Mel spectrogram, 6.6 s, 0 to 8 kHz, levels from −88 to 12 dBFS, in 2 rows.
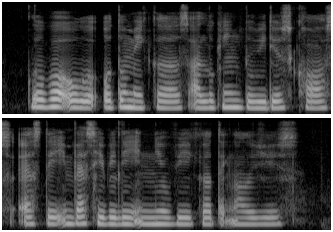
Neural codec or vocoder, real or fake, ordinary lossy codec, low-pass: none; real; none; 7.2 kHz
